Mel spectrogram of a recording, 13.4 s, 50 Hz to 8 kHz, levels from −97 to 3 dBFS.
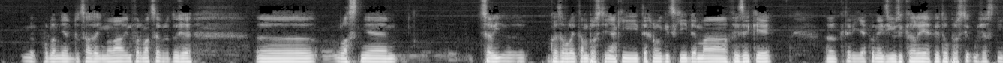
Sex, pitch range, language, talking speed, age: male, 95-105 Hz, Czech, 115 wpm, 30-49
